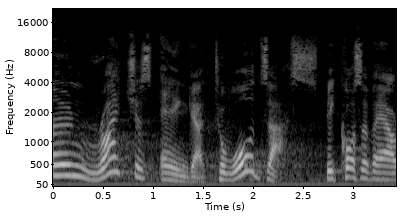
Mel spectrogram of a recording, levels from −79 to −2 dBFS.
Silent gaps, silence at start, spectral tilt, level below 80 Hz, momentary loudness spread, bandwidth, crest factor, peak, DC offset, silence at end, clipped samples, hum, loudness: none; 0 s; -4.5 dB/octave; -54 dBFS; 7 LU; 14 kHz; 16 dB; -14 dBFS; under 0.1%; 0 s; under 0.1%; none; -31 LUFS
